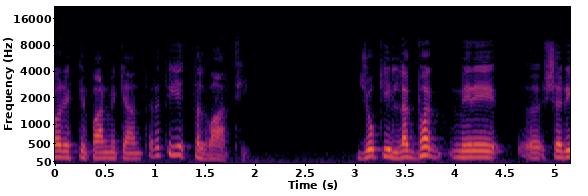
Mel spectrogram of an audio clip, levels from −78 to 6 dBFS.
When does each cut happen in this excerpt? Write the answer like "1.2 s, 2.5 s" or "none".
none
